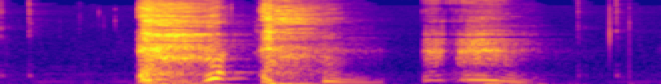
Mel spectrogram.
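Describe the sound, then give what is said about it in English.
A short run of three harsh, raspy coughs, loud, the first two back to back and the third after a brief pause, with no talking around them. “I wish I had a cough button.”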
